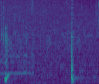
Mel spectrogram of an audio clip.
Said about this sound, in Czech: Chvilku je ticho, jen zvuky šálků, talířků, příborů a tak dále.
